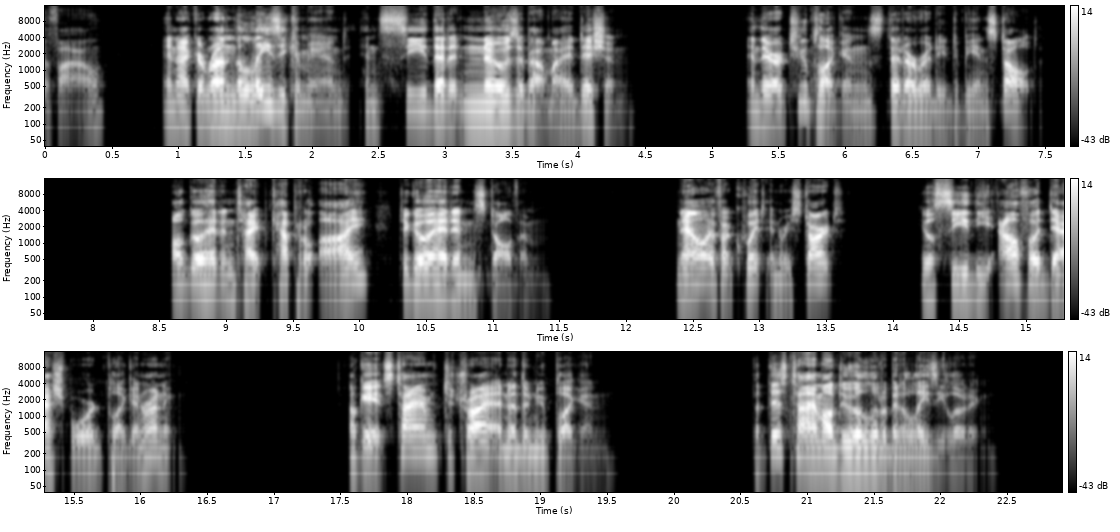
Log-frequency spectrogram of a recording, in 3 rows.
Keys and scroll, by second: 1.3-2.7 typing, 8.4 shift+i, 12.6-14.2 typing, 13.2 Escape, 15.3 Return, 21.5 shift+;.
